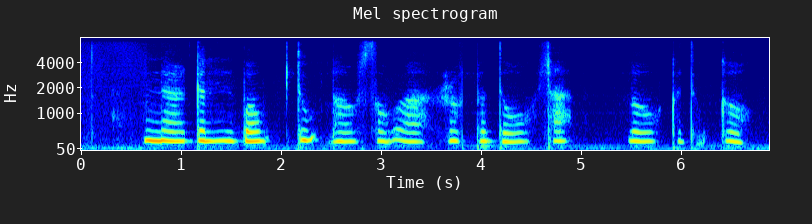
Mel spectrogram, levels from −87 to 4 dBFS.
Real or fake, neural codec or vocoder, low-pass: fake; codec, 16 kHz, 1 kbps, X-Codec, WavLM features, trained on Multilingual LibriSpeech; 7.2 kHz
